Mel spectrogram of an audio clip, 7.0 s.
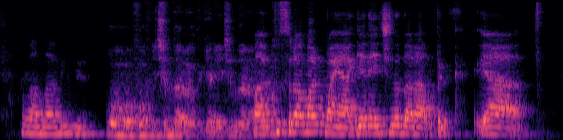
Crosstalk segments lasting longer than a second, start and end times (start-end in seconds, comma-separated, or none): none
